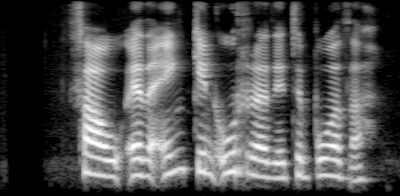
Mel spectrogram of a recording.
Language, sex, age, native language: Icelandic, female, 40-49, Icelandic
